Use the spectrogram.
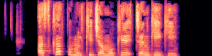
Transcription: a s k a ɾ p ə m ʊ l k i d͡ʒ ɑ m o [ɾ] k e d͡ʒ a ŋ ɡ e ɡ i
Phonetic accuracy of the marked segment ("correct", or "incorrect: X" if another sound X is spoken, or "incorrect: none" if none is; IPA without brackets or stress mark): incorrect: none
